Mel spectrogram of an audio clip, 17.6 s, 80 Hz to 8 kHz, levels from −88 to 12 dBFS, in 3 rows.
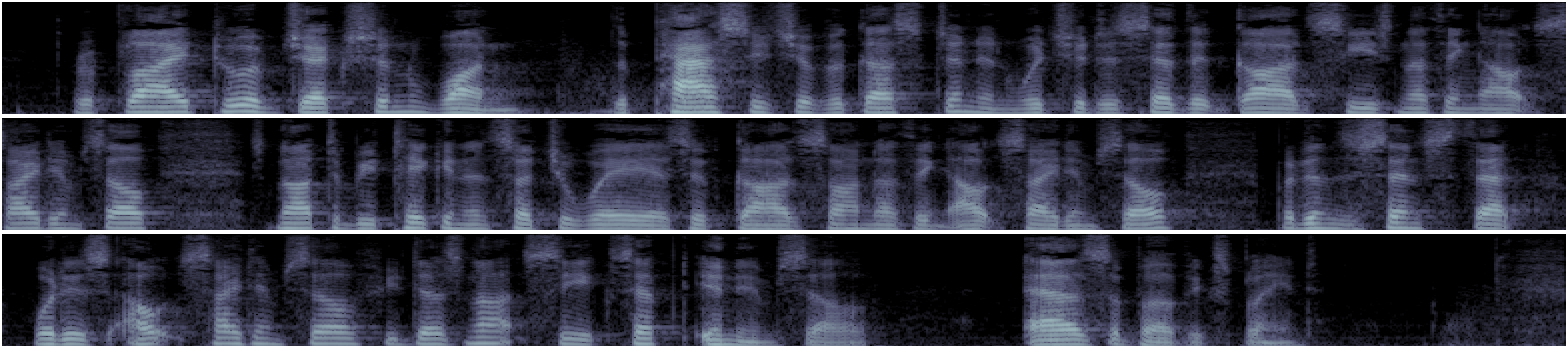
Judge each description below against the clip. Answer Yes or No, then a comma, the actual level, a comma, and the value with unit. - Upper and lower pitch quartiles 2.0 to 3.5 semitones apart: Yes, average, 3.1 semitones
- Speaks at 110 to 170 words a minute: No, average, 180 wpm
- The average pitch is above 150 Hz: No, low, 125 Hz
